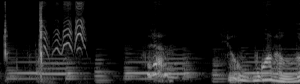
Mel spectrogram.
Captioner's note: mouse squeaking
